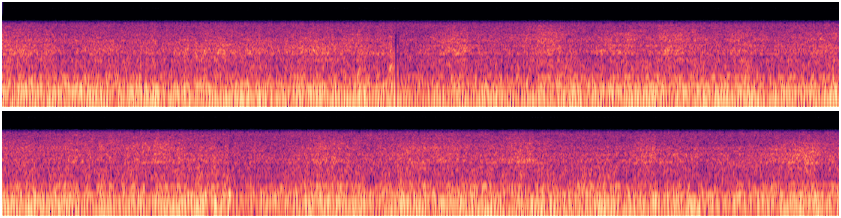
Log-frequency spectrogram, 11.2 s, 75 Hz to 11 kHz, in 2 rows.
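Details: Nissan Skyline GT-R BNR34 with stock Getrag manual gearbox and Nismo clutch at idle: coarse, loose chattering over steady idle, louder than normal; slow to stop when clutch pressed, 1st and 6th rattle while driving, shifting fine, unchanged after gearbox oil change; overhaul considered.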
